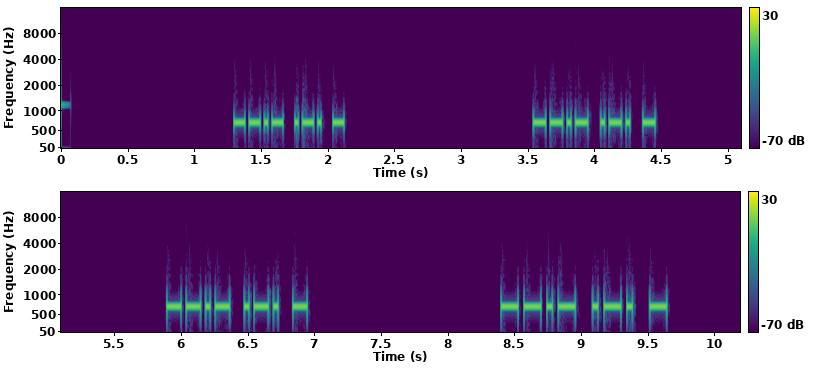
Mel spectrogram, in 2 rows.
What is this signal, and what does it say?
Morse code, heard as a keyed tone, about 40 wpm, 700 Hz. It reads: QRT QRT QRT QRT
